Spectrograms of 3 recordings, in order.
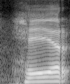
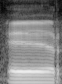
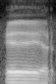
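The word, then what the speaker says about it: heir: ആറും മാത്രം കൂട്ടി വായിച്ചാൽ എയർ എന്ന് കിട്ടും എയർ അതാണ് ഇതിൻറെ ഉച്ചാരണം ഇവിടെ എച്ചിന് ഉച്ചാരണം ഇല്ല അത് സൈലൻറ് ആണ് അപ്പോൾ വിത്ത് നോ എയർ അവകാശി ഇല്ലാത്തതുകൊണ്ട് ദി വില്ലേജേഴ്സ്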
